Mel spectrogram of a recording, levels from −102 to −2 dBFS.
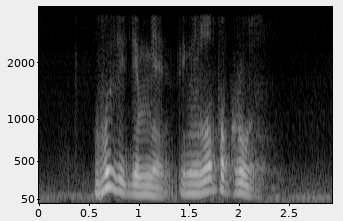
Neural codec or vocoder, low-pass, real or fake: codec, 16 kHz in and 24 kHz out, 0.9 kbps, LongCat-Audio-Codec, fine tuned four codebook decoder; 3.6 kHz; fake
